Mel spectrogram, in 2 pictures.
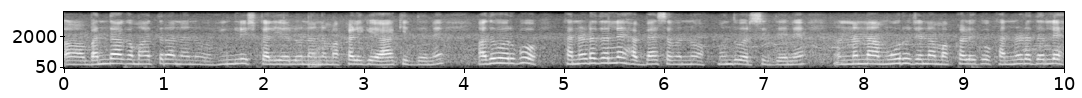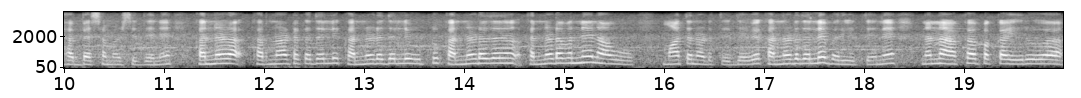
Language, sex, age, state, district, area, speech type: Kannada, female, 45-60, Karnataka, Kolar, rural, spontaneous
